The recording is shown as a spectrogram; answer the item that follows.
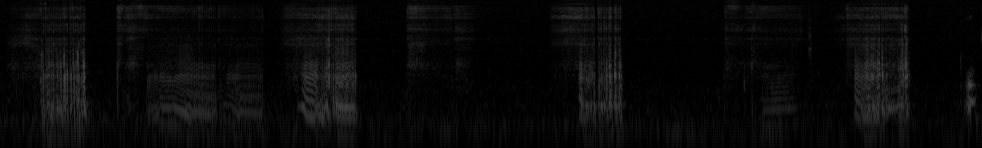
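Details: Bob, a pet pug, asleep and snoring: rough, low breathy snores in bursts of about half a second to a second, roughly every two to three seconds, with quiet pauses between.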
